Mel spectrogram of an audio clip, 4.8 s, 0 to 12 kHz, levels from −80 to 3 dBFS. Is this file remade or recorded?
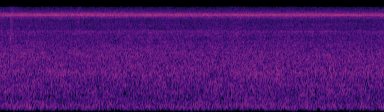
recorded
